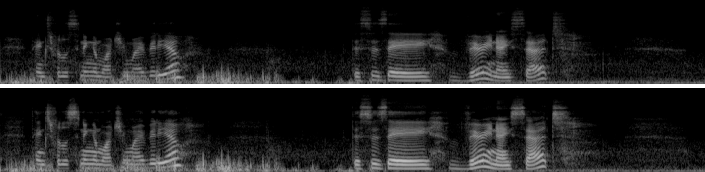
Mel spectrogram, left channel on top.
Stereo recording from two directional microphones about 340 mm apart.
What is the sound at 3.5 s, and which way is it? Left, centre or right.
Speech, centre.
